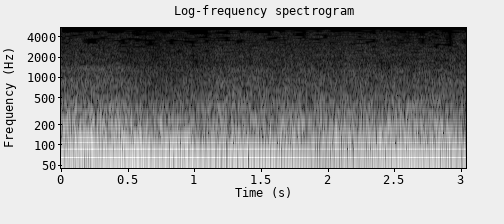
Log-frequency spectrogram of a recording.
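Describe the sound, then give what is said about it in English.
A helicopter flying overhead, heard as a loud, steady, low droning rumble that holds constant for about three seconds, with no voices present. “I always get concerned when those helicopters go over.”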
